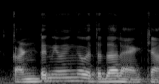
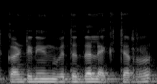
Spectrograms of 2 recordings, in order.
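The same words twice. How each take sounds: First: Heavy Indian English accent, stress on with; exaggerated Indian accent, lecture tone; thick Indian accent. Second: Said in the usual way. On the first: Shown as a demonstration. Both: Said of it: "I'm just gonna use my thick Indian accent".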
